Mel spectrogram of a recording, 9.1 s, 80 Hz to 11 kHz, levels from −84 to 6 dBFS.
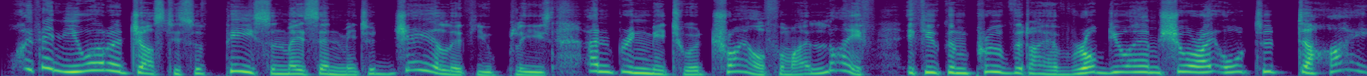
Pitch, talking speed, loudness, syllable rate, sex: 215 Hz, 275 wpm, -21 LUFS, 6.1 syllables/s, male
